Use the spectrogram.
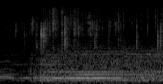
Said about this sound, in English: Sammy takes a shower.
